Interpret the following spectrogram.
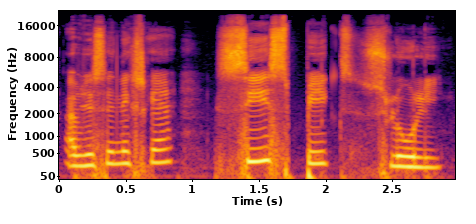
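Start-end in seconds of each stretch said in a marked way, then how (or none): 1.2-2.9 very slow, drawn-out words; slow demo reading; spoken slowly. Shown as a demonstration. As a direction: drag each word out slowly. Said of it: "slowly, यानी कि वो धीरे बोलती है".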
